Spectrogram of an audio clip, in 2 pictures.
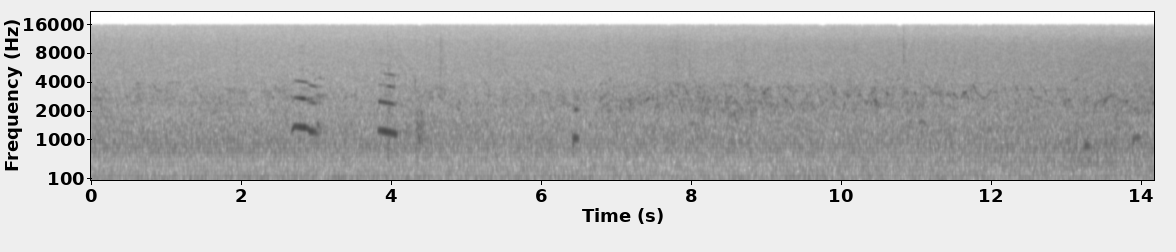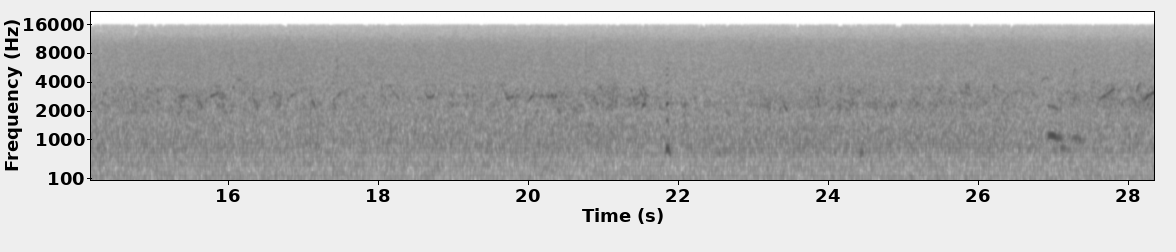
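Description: Lakeside ambience: a steady rush of wind and distant traffic, with a few short waterfowl calls about three and four seconds in and again near the end.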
